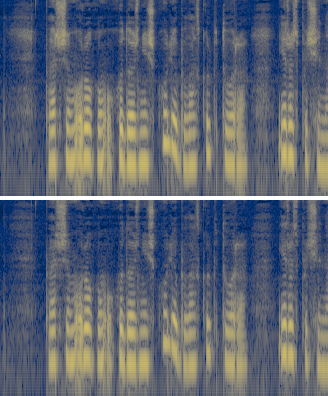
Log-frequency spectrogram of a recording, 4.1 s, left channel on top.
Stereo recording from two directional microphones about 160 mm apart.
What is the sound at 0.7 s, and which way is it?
Speech, 20° left (ahead or behind).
